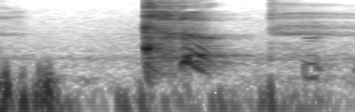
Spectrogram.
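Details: A single short cough from a child, with faint room noise before and after; cough.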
